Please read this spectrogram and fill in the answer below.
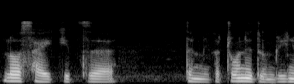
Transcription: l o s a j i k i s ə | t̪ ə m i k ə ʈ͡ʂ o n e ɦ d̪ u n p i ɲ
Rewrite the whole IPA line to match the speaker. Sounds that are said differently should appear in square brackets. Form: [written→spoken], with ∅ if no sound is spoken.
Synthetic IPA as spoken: l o s a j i k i [s→t͡s] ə | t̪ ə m i k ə ʈ͡ʂ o n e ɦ d̪ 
